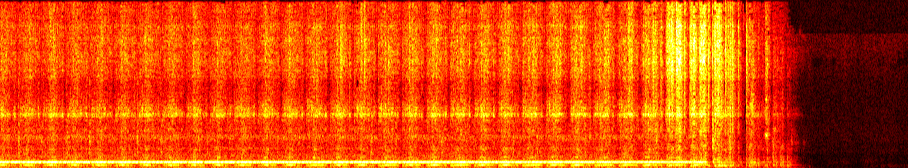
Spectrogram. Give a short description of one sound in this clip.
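A lathe motor hums steadily and spins down to a stop.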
